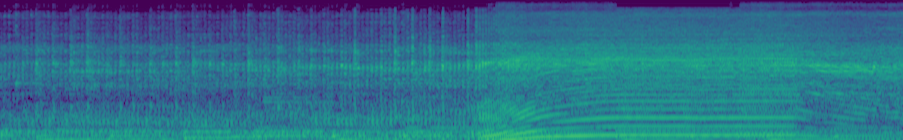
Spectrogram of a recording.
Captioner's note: motor rumbling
